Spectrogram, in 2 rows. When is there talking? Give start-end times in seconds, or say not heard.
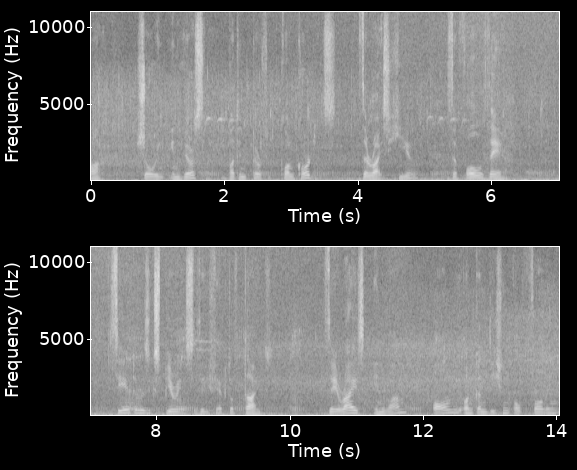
0.0-6.3, 7.3-9.7, 10.4-14.0.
